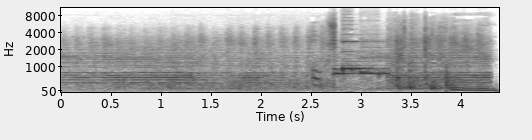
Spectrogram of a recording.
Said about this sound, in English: Here's a little clip of Will Wheaton almost getting hit by a train. Train!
